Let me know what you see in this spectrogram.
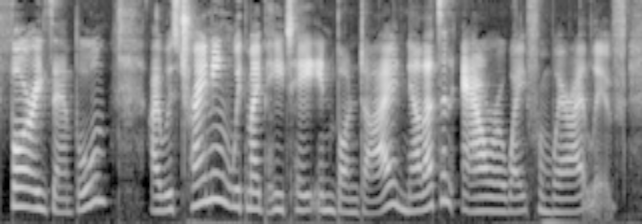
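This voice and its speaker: In a bright, sharp tone, a woman talks with an Australian accent. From Australia, Sydney. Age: 20s. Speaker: podcast host. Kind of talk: casual monologue.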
